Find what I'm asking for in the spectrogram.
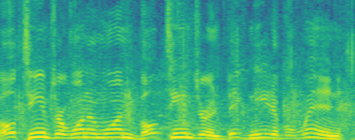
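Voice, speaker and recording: Noticeable background noise behind a man's very fast speech. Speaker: sports anchor and play-by-play announcer. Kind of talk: high school game broadcast open and post-game show.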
